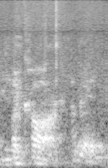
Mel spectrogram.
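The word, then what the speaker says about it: בקר: Does that mean a long A sound for both those? Yes, Bay. bakar. Bakar. Bakar. Ba is a short sound, isn't it? Ba, Bay, it's not bay, no?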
